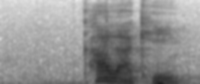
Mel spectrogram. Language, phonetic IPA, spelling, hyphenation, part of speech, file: Georgian, [kʰäɫäkʰi], ქალაქი, ქა‧ლა‧ქი, noun, Ka-ქალაქი.ogg
- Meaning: town, city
